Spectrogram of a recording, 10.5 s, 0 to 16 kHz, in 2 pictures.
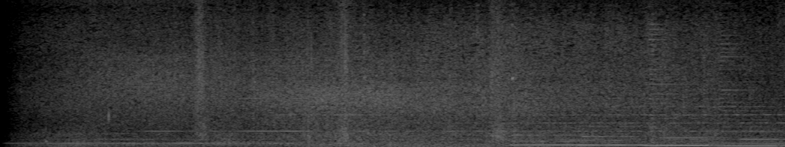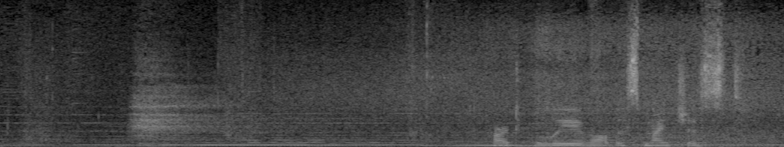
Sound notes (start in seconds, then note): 6.1 sigh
